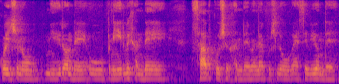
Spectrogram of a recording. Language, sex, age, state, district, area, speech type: Dogri, male, 30-45, Jammu and Kashmir, Reasi, rural, spontaneous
